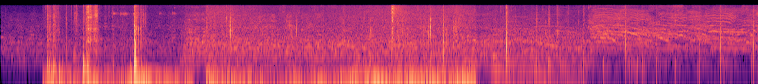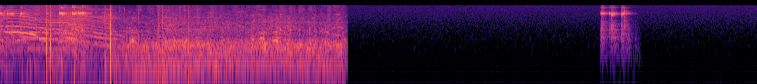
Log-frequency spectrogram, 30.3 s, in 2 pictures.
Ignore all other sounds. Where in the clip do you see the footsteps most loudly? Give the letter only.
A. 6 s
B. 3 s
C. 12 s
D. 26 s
B.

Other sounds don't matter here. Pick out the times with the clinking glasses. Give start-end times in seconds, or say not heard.
2.2-3.5, 15.1-17.0, 27.1-27.8.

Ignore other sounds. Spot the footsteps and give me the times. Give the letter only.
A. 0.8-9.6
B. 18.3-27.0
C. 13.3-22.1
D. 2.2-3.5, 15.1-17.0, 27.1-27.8
A.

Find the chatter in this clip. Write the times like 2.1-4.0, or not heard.
0.0-22.1.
